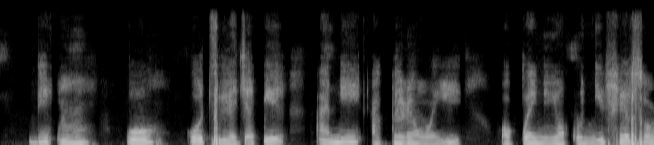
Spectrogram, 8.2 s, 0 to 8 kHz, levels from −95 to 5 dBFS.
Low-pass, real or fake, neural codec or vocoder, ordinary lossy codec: 7.2 kHz; fake; codec, 44.1 kHz, 2.6 kbps, DAC; none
